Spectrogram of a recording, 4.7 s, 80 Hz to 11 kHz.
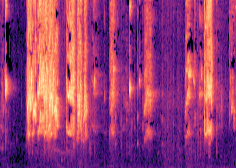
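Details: Two lovebird chicks recorded March 3, 2021, offspring of white pastel violet and pastel mauve parents. A loud, dense, grating squawk is followed by softer scattered chirps, then a final pair of harsh raspy calls.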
